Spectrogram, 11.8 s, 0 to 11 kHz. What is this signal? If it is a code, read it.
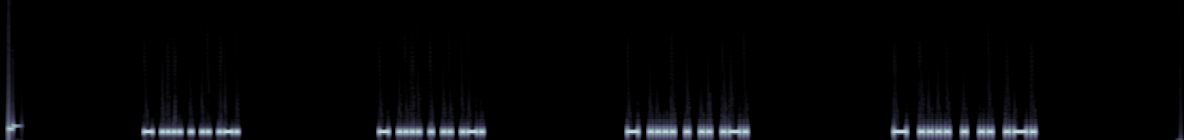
Morse code, heard as a keyed tone, about 37 wpm, 700 Hz. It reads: THEIR THEIR THEIR THEIR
